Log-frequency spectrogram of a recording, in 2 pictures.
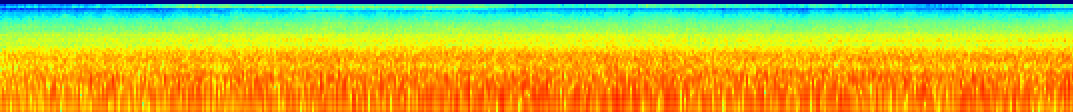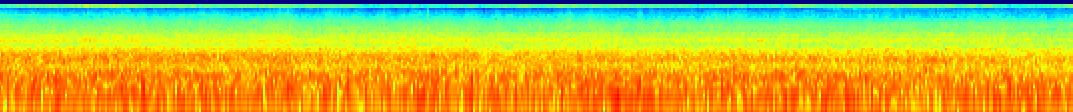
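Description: Pertamina railway tank wagons of a freight train rolling past close by: a loud, steady noise of steel wheels running on the rails.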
